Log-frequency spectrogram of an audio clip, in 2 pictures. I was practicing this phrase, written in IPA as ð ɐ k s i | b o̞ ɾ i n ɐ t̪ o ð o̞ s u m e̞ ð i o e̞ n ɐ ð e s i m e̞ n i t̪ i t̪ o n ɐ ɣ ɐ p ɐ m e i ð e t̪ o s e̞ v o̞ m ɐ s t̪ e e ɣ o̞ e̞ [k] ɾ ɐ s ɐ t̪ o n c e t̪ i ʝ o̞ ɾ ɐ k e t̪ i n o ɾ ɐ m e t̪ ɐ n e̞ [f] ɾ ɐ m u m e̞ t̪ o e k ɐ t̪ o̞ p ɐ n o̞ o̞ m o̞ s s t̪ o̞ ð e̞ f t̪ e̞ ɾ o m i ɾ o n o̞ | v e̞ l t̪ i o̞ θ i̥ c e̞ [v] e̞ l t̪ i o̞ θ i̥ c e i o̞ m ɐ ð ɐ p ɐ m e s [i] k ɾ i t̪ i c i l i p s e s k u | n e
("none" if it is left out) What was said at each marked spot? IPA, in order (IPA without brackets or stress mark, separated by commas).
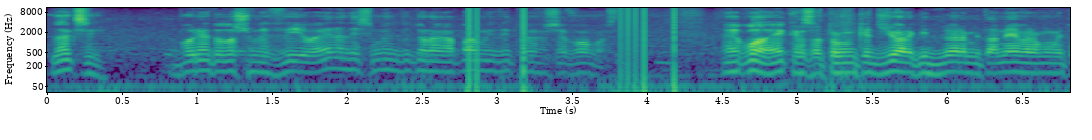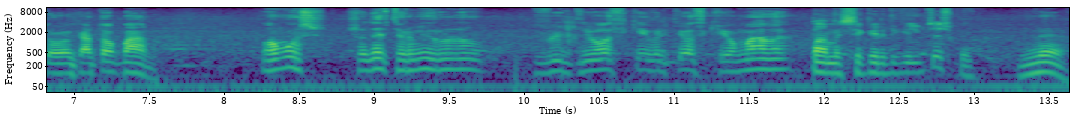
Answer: k, v, v, e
